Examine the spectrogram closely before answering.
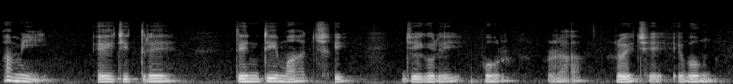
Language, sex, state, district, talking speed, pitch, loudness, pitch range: Bengali, male, West Bengal, Dakshin Dinajpur, 90 wpm, 135 Hz, -17 LUFS, 125-145 Hz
